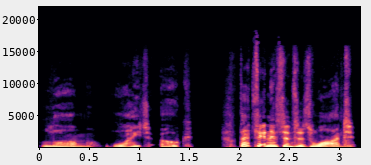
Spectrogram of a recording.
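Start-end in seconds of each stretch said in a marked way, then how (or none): 2.0-3.2 high, loud cry of alarm; alarmed outcry. A narrator's reading. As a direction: blurt it out, pitch leaping up. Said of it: "she cried".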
